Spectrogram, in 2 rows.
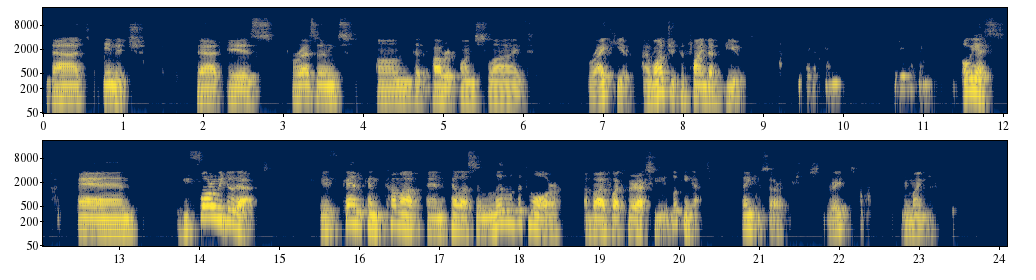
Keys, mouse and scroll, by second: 0.0-0.5 scroll up 1.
